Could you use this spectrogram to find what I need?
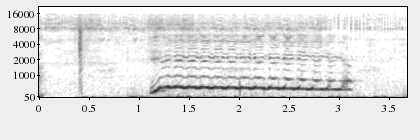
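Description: A young man exclaims loudly and excitedly into a nearby microphone.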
